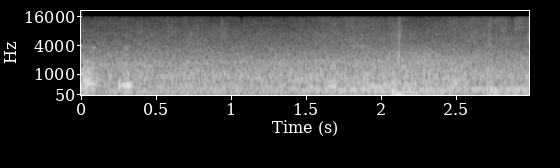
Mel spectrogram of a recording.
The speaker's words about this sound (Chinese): 呃，现在大家可以听到我们打开门儿，然后外面的声音。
